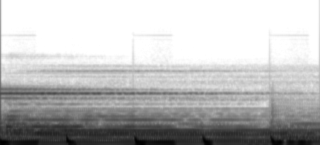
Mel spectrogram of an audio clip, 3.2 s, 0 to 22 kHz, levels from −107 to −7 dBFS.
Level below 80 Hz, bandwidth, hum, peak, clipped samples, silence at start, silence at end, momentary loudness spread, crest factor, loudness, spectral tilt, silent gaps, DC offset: -18 dBFS; 2.1 kHz; 50 Hz at -25 dBFS; -2 dBFS; under 0.1%; 0 s; 0 s; 5 LU; 14 dB; -19 LUFS; -13.5 dB/octave; none; under 0.1%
